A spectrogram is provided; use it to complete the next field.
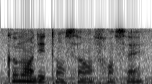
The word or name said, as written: comment dit on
